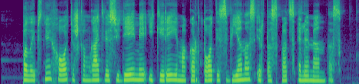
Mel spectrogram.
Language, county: Lithuanian, Alytus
